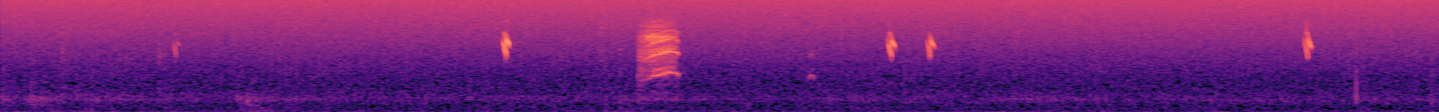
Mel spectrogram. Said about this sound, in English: The other wild bird is still here calling.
